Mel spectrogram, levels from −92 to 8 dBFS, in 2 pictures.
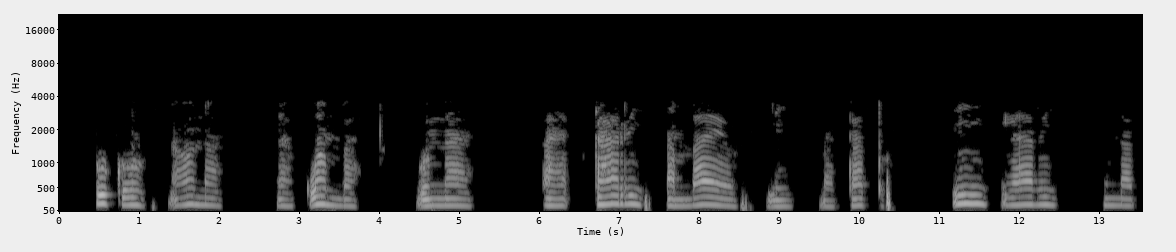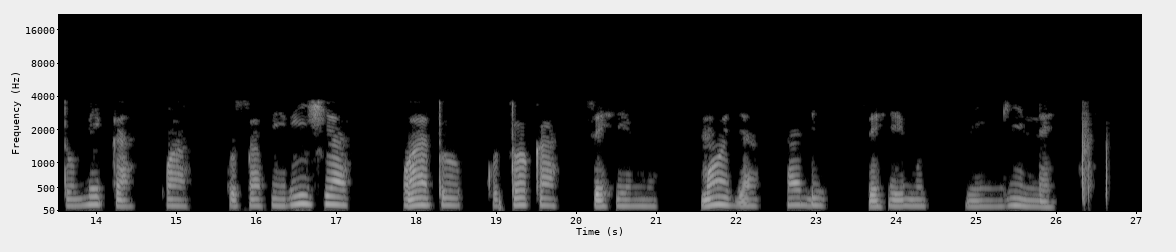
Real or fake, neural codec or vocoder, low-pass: real; none; 3.6 kHz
